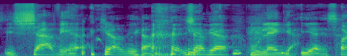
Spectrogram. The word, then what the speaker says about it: Syaviha: for me is your name and how you pronounce it it's Shavian yeah yes all right sous-chef Ian Melinda coming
